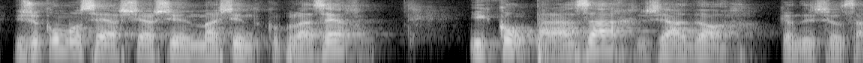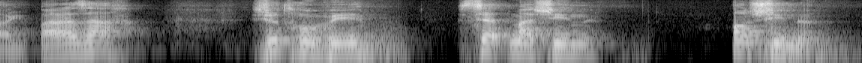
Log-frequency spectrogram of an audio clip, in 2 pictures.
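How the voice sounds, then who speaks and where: There is audible room echo as a man with a Portuguese accent speaks at a fairly high pitch with lively intonation. His pace is fairly slow, with long, frequent pauses. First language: Portuguese (speaking French). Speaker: artisan and sacred geometry presenter. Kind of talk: conference talk. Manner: hesitant, with fillers.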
